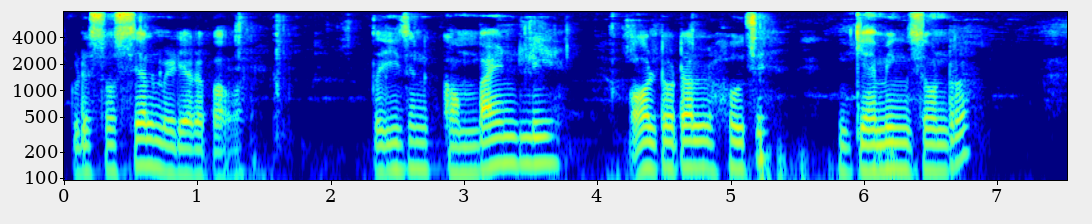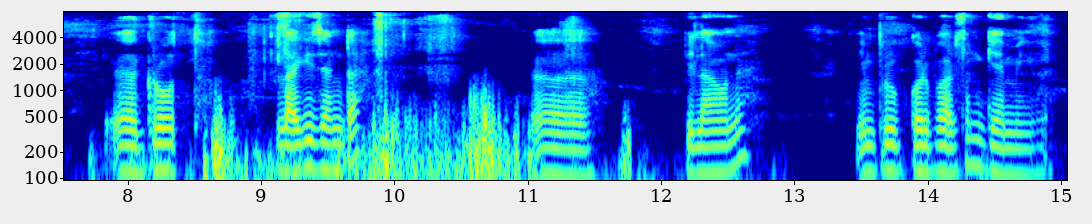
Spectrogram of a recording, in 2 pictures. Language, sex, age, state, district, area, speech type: Odia, male, 18-30, Odisha, Subarnapur, urban, spontaneous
